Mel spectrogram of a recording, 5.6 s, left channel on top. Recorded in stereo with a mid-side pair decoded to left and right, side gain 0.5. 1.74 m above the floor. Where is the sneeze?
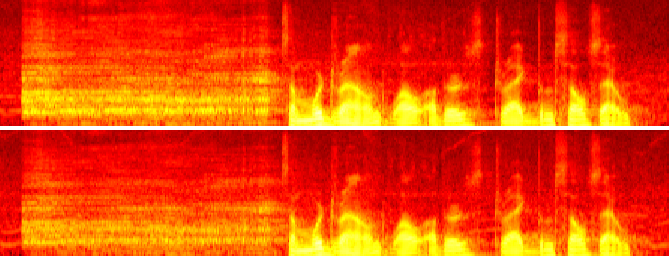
I don't hear a sneeze.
